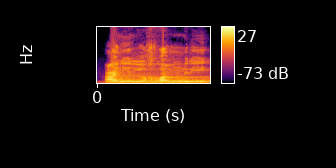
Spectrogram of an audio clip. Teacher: خا کو منہ بھر کے پڑھیں گے اور را کو باریک کر کے پڑھیں گے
